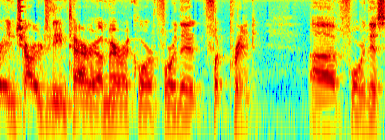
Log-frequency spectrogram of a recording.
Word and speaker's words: AmeriCorps: Sometimes people pronounce the P, but don't make that same mistake. AmeriCorps is alive and well, just spelled with a silent P. So think of Apple Corps, or core of the earth.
